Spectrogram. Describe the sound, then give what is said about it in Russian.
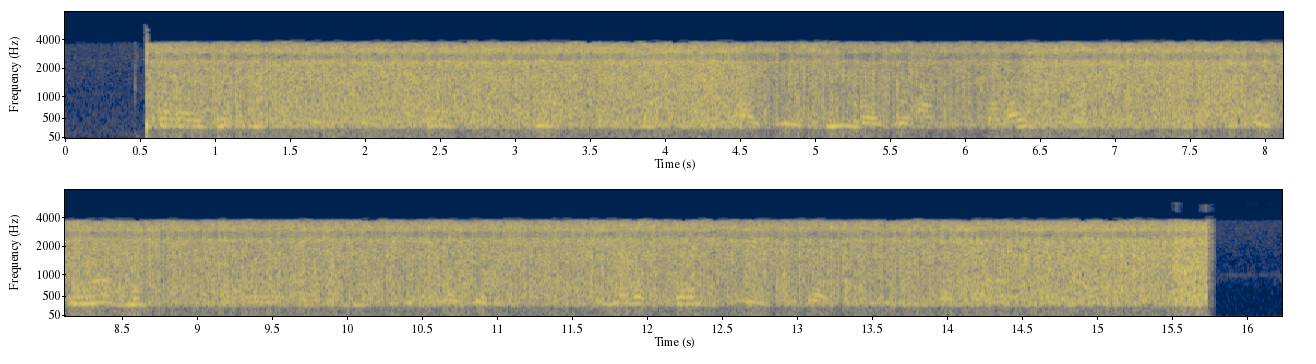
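Steady, band-limited radio static and hiss fill the whole stretch during amateur radio reception in Dokuchaevsk, with a garbled, barely intelligible voice (not telegraph) buried in the interference, as if from a weak shortwave transmission. “Да, конечно, я привык телеграф принимать помеха, но это не телеграф.”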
